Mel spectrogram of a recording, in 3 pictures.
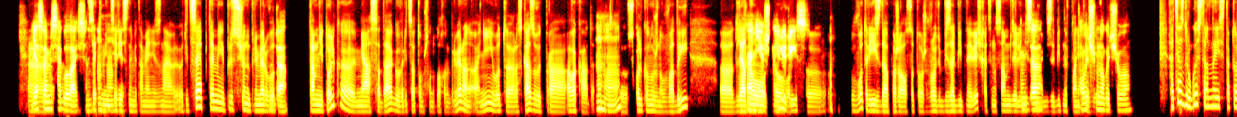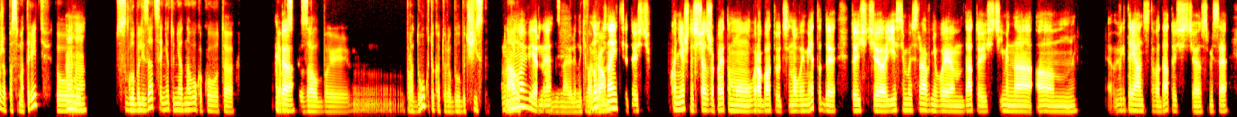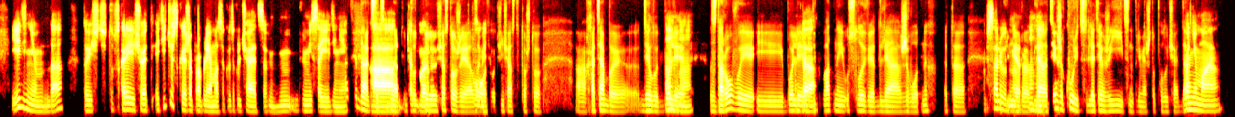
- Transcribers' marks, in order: chuckle; tapping
- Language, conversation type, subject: Russian, unstructured, Почему многие считают, что вегетарианство навязывается обществу?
